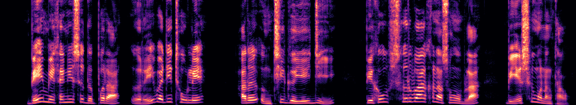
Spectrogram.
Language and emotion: Bodo, disgusted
